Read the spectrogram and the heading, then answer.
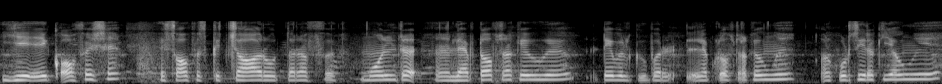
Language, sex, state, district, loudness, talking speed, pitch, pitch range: Hindi, female, Bihar, Purnia, -17 LUFS, 160 wpm, 205 Hz, 195-225 Hz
